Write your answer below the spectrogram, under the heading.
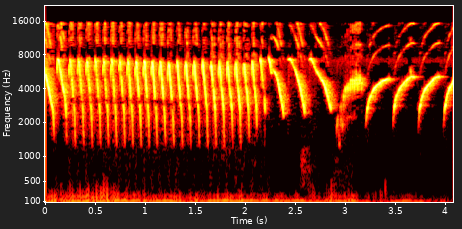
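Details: Canary singing a training song: a quick rolling trill of repeated notes, then spaced sweeping whistles, over a low steady hum.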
